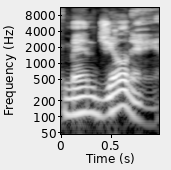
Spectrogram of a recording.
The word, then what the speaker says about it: Mangione: So he is of true Italian descent and calls himself Mangione.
